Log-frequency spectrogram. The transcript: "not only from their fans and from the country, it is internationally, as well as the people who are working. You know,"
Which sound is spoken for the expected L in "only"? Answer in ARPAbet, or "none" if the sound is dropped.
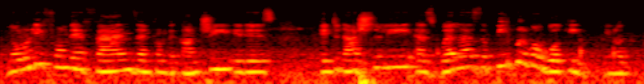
L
